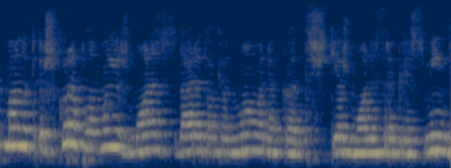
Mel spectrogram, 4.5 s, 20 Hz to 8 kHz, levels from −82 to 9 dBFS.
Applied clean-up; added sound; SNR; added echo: none; none; none; reverberation time 1.0 s.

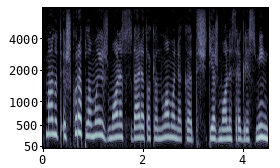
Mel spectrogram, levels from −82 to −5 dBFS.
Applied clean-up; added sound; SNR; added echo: none; none; none; none.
